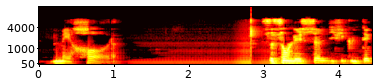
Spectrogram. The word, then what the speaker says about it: mejor: Beaucoup d'entre vous auront la tentation de remplacer ce J par un Y à cause de mayor qui se trouve plus bas et à cause de la prononciation en français meilleur. Faites bien attention, vous avez ici un J et on prononce bien mejor.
